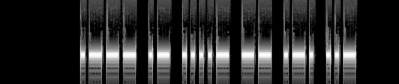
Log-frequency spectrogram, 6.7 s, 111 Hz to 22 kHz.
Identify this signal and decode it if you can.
Morse code, heard as a keyed tone, about 17 wpm, 700 Hz. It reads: JA4MRU
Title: DXCC-100 Call Signs - 6 Characters - Repeated 2x - 17wpm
